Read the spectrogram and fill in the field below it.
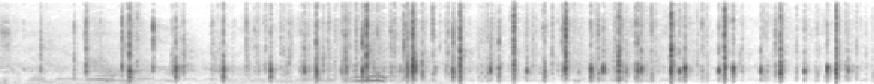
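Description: A small group of people claps.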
